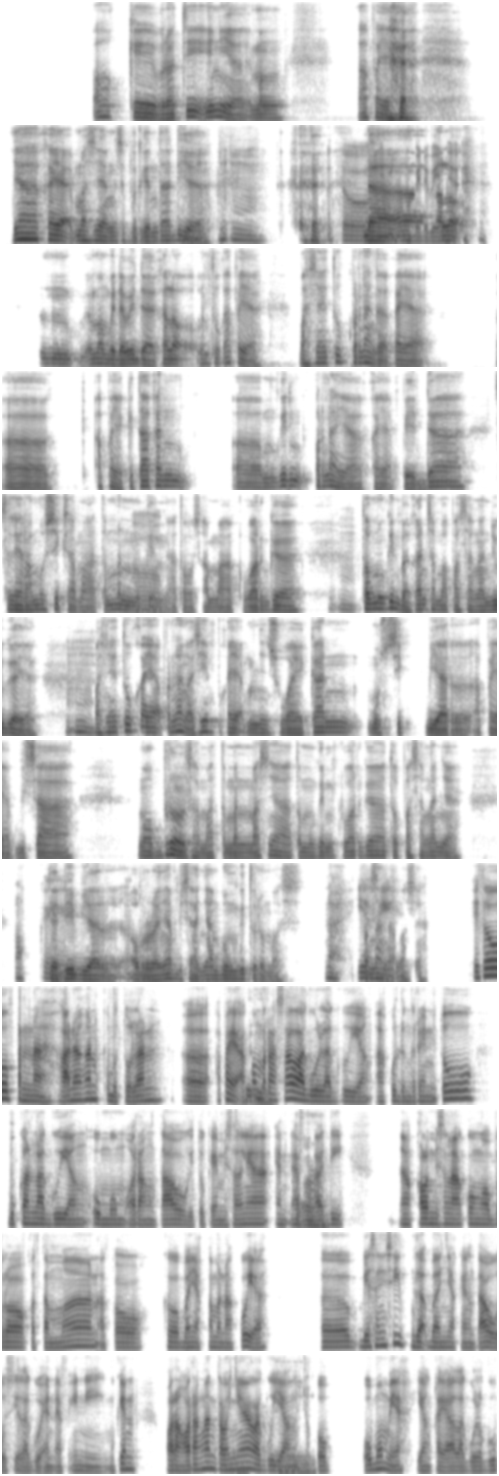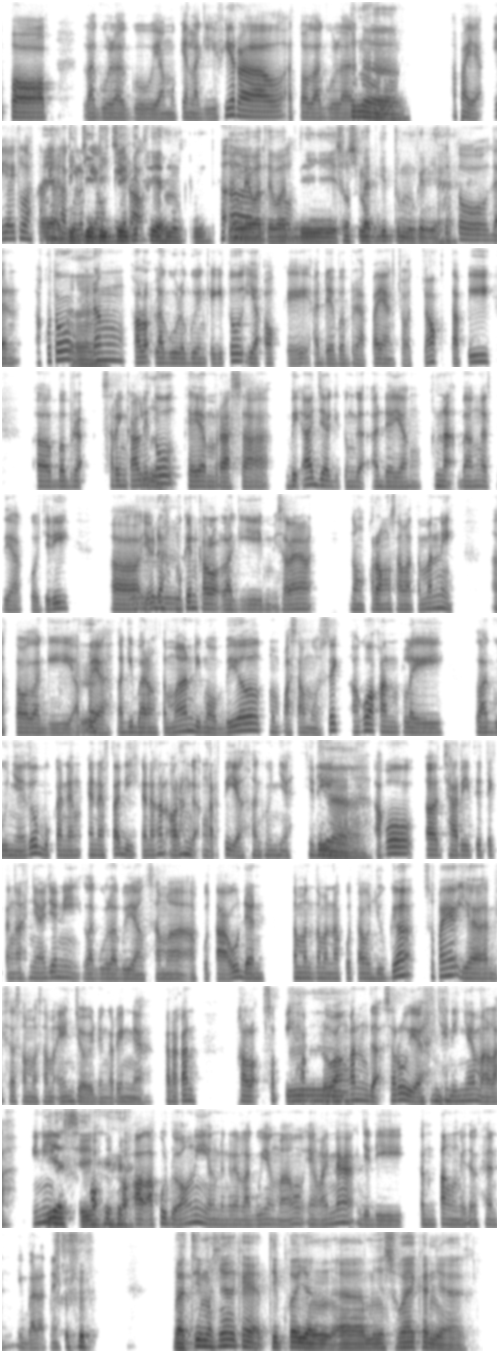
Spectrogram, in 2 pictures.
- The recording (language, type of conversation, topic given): Indonesian, podcast, Bagaimana musik membantu kamu melewati masa-masa sulit?
- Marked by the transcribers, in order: laughing while speaking: "ya?"; chuckle; chuckle; tapping; other background noise; in English: "DJ DJ"; laughing while speaking: "ya?"; in English: "play"; in English: "enjoy"; laughing while speaking: "jadinya"; chuckle; laughing while speaking: "gitu kan"; chuckle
